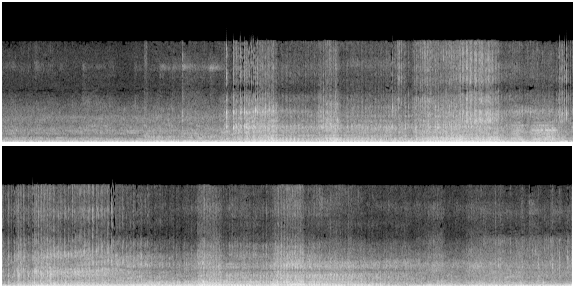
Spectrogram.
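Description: Engines of vintage hot rod roadsters running at a drag race start line, a steady low idle with throttle blips that rise and fall in pitch, most between about five and twelve seconds in.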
